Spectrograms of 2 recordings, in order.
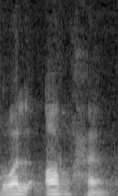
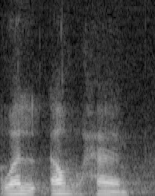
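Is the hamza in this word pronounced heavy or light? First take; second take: heavy; light. First: The hamza is pronounced heavy and thick. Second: The hamza is pronounced light and thin. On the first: The speaker calls it wrong. "قد يقراها البعض" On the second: The speaker calls it right. "الاعتناء بترقيق الهمزه"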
